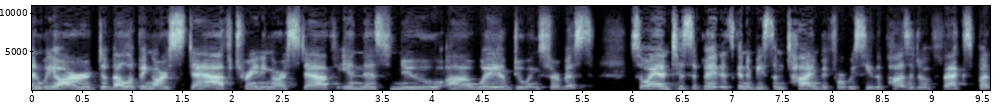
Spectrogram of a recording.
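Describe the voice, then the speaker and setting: Speaking at a moderate pace, a woman uses a fairly high pitch and a bright, sharp tone. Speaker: psychologist and health system leader. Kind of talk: presentation to a group.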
